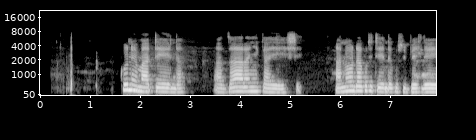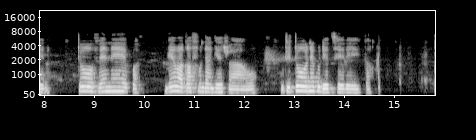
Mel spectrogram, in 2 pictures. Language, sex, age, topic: Ndau, female, 36-49, health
